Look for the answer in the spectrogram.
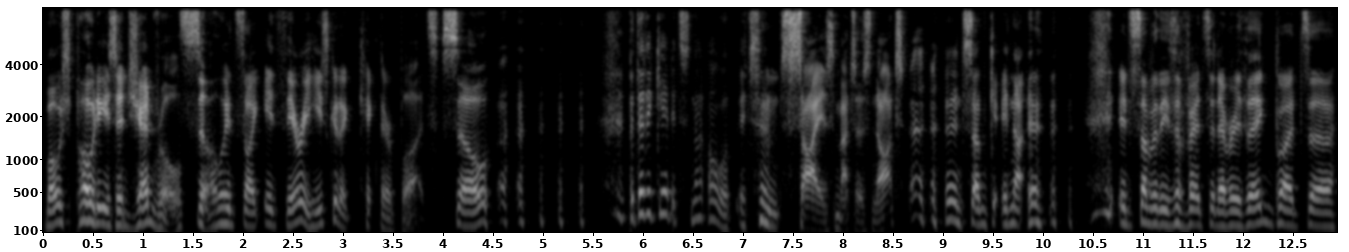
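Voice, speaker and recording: A man reacts off the cuff in a fairly high, lively voice. He is casual, giggly and halting, rambling through his commentary.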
